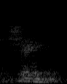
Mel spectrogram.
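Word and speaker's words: שם: word by my name the hebrew word is pronounced shame and i got to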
